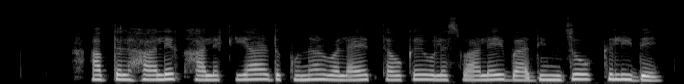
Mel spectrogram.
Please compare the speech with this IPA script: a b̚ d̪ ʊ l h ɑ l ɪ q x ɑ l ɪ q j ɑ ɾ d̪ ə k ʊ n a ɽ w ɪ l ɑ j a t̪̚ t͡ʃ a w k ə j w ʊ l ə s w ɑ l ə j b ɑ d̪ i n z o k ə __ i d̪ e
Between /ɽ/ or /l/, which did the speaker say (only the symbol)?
l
